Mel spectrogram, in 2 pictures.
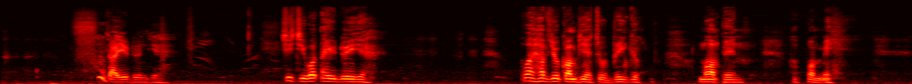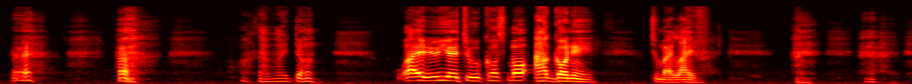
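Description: A middle-aged man groans and speaks in pain, close by.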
